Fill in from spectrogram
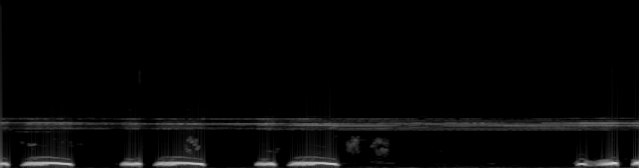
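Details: Wild spotted dove singing during a decoy session: three quick paired coos, a short note then a longer husky one, then a pause before a softer phrase begins. A continuous high whine is in the background.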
